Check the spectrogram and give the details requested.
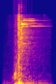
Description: swing strike; Dark Village

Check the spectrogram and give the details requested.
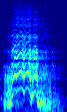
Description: unicorn die; Teen Titans Go! - Raven's Rainbow Dreams

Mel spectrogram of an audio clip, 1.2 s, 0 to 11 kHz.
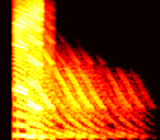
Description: fail; Ben 10 - Alien Catcher

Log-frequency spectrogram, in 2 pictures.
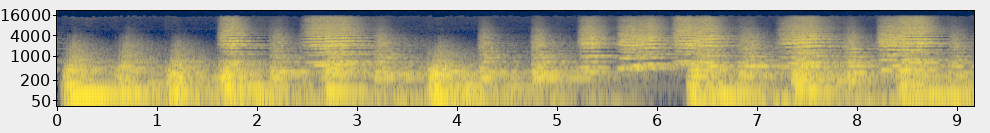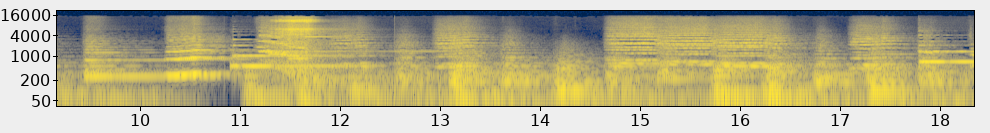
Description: music ambient wardrobe loop; run-dorothy

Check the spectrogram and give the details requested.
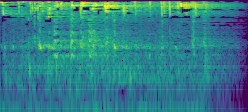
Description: bats; Be Cool Scooby-Doo! - It's Dark Out There; ThrillGames

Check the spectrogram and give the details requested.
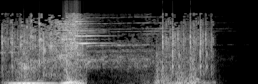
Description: transform; Gotham City Speed

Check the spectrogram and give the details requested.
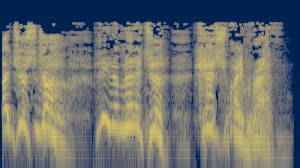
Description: lose; mondo

